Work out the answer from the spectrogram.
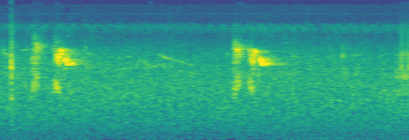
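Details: A Common Tailorbird, seen on a trail camera at Rocky Pool, Huai Khayeng Nature Park, Kanchanaburi, Thailand, in March, gives sharp, high tick-tick notes in two quick clusters about two seconds apart, over a faint steady hiss.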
